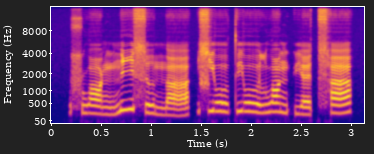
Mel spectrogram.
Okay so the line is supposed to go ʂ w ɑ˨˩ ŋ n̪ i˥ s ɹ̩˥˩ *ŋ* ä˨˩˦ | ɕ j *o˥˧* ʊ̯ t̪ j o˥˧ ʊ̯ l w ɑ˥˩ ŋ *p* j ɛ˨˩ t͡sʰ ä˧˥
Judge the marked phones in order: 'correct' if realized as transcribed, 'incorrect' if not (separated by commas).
incorrect, correct, correct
